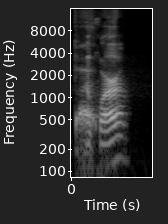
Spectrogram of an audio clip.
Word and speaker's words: Okwara: How do you pronounce his name again? – Okwara? – Yes.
